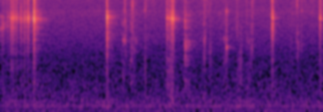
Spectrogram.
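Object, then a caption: Plastic lip gloss tube with metal cap. A small lip gloss tube, with a hollow plastic body filled with red gloss and a shiny metallic cap, is held while fingernails tap and scratch it. About nine quiet, sharp, bright clicks and short scratches are heard, dying away almost instantly, with a high tick standing out and almost no low end.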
